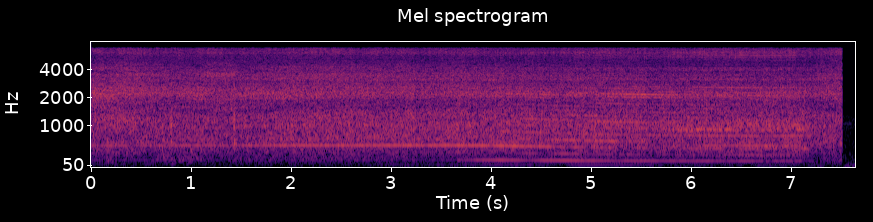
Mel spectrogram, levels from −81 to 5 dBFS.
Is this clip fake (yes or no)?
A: no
